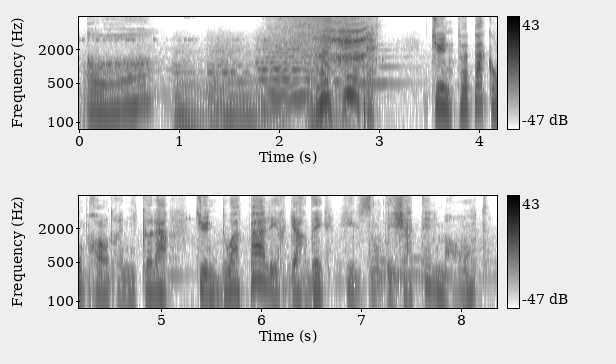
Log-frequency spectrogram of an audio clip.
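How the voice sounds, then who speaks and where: A man's voice: a little high, sing-song, slow pace, over loud music. An actor playing a grumbling, cautious male reindeer in a cartoon, sardonic and gloomy. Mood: downcast. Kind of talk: animated cartoon acting in French.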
